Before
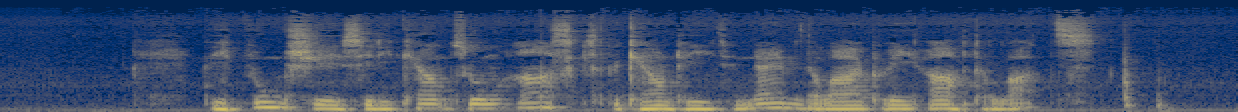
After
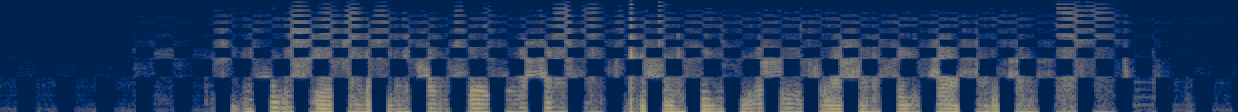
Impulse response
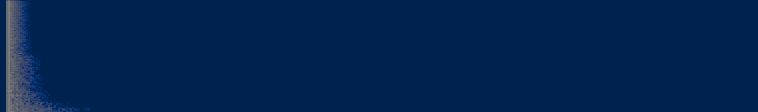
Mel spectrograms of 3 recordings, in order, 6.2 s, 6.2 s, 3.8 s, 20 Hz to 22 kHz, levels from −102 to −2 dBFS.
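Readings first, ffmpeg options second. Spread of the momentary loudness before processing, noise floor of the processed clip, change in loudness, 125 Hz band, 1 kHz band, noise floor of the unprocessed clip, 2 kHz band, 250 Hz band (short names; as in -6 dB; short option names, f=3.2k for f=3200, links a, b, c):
8 LU, -84 dBFS, -10.0 dB, -15.0 dB, -6.0 dB, -61 dBFS, -5.0 dB, -9.0 dB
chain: -filter_complex "[0:a]bandreject=f=274.4:t=h:w=4,bandreject=f=548.8:t=h:w=4,bandreject=f=823.2:t=h:w=4,bandreject=f=1.0976k:t=h:w=4,bandreject=f=1.372k:t=h:w=4,bandreject=f=1.6464k:t=h:w=4,bandreject=f=1.9208k:t=h:w=4,bandreject=f=2.1952k:t=h:w=4,bandreject=f=2.4696k:t=h:w=4,bandreject=f=2.744k:t=h:w=4,bandreject=f=3.0184k:t=h:w=4,bandreject=f=3.2928k:t=h:w=4,bandreject=f=3.5672k:t=h:w=4,bandreject=f=3.8416k:t=h:w=4,bandreject=f=4.116k:t=h:w=4,bandreject=f=4.3904k:t=h:w=4,bandreject=f=4.6648k:t=h:w=4,bandreject=f=4.9392k:t=h:w=4,bandreject=f=5.2136k:t=h:w=4,bandreject=f=5.488k:t=h:w=4,bandreject=f=5.7624k:t=h:w=4,bandreject=f=6.0368k:t=h:w=4,bandreject=f=6.3112k:t=h:w=4,bandreject=f=6.5856k:t=h:w=4,bandreject=f=6.86k:t=h:w=4,bandreject=f=7.1344k:t=h:w=4,bandreject=f=7.4088k:t=h:w=4,aeval=exprs='0.335*(cos(1*acos(clip(val(0)/0.335,-1,1)))-cos(1*PI/2))+0.0944*(cos(3*acos(clip(val(0)/0.335,-1,1)))-cos(3*PI/2))+0.0376*(cos(6*acos(clip(val(0)/0.335,-1,1)))-cos(6*PI/2))+0.0596*(cos(8*acos(clip(val(0)/0.335,-1,1)))-cos(8*PI/2))':c=same,asplit=2[a][b];[1:a]atrim=start_sample=2205,highshelf=f=5.2k:g=8,adelay=141[c];[b][c]afir=irnorm=-1:irlink=0,volume=-12.5dB[d];[a][d]amix=inputs=2:normalize=0,afftfilt=real='re*gt(sin(2*PI*5.1*pts/sr)*(1-2*mod(floor(b*sr/1024/1300),2)),0)':imag='im*gt(sin(2*PI*5.1*pts/sr)*(1-2*mod(floor(b*sr/1024/1300),2)),0)':win_size=1024:overlap=0.75,volume=1.5dB"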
